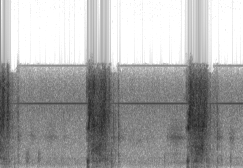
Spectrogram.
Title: sneezing dog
